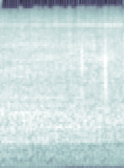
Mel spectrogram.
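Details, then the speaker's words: Car after fixing its corroded fuel lines, cold start at about three to five degrees: light, even idle with a busy ticking sewing-machine hum and no misses or knocks, a small carburetted engine running smoothly from cold. "not buffer saying that was a cold start it's not very warm out here it's got to be about three degrees five degrees it's pretty chilly"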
